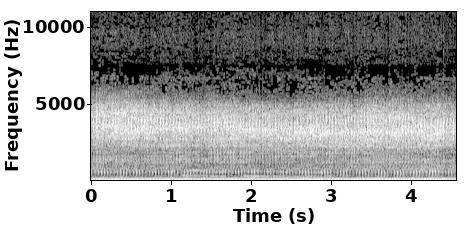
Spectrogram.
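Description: Small walk-behind power tiller's engine running steadily, with an even, fast pulse.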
